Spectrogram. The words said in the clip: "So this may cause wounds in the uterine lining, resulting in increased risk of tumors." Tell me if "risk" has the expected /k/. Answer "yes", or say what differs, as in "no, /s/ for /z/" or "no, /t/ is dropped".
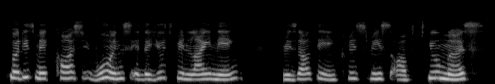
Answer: no, /k/ is dropped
